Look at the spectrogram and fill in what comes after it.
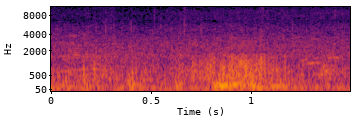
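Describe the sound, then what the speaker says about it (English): Rain falling in New York City during a storm, a steady wash of raindrops with a low rumble swelling briefly midway, heard without speech. "And now it is raining a little bit."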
